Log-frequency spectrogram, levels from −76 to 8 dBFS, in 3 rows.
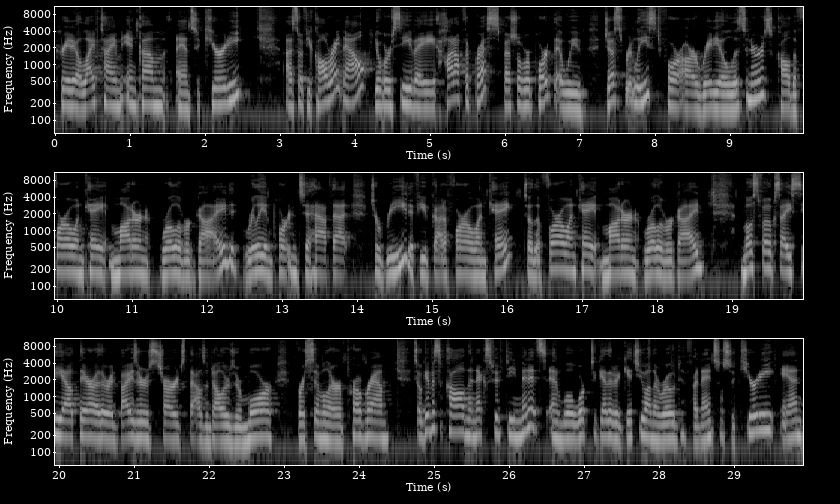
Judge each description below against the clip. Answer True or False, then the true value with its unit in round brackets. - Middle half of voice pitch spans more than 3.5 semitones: False (3.0 semitones)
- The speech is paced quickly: False (190 wpm)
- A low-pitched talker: False (175 Hz)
